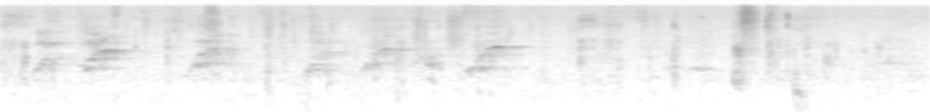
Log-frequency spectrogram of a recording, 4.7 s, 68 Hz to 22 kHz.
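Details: Blenheim Cavalier King Charles Spaniel puppies, a litter of five about four weeks old, in an indoor puppy pen with their mother Paris, January 26, 2023; thin, high squeaks and whimpers bend upward in a quick irregular series, with soft shuffling.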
